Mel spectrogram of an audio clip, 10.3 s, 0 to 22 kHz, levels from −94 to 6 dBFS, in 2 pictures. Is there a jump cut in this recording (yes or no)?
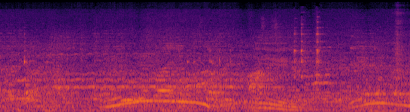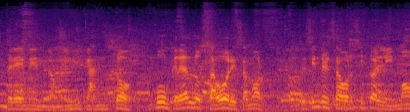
no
